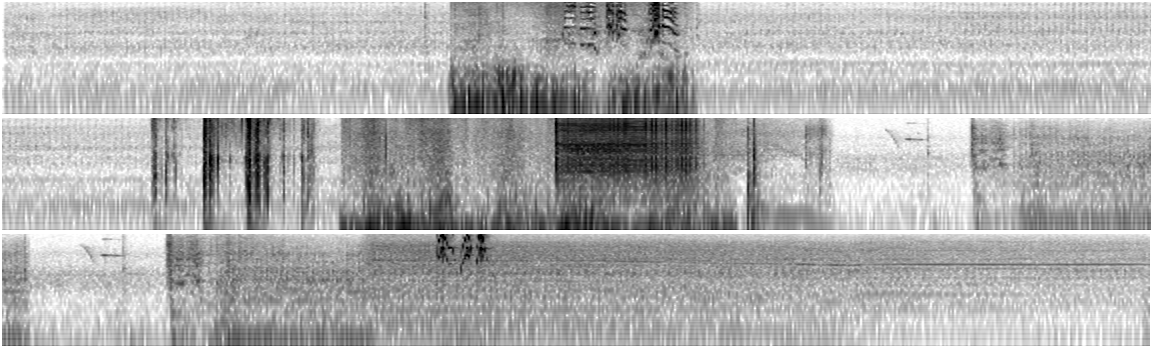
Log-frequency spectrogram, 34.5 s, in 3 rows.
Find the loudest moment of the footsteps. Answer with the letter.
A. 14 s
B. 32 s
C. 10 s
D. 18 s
A.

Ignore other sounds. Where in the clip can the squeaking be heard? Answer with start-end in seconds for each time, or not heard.
4.5-6.9, 16.8-18.5, 27.3-27.9.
